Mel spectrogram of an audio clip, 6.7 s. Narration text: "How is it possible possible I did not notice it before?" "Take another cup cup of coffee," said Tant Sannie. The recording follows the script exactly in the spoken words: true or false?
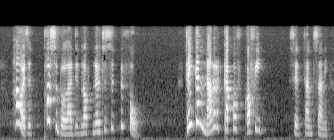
false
